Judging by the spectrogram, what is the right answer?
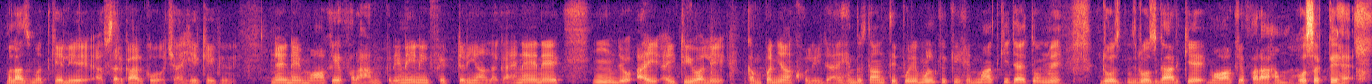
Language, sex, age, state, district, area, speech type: Urdu, male, 18-30, Delhi, South Delhi, urban, spontaneous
